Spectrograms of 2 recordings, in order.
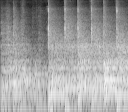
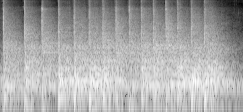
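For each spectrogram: First: Six bright, metallic pings from a hammer on steel sheet, each with a short clear ring: the dolly sits behind the blow. Second: Rapid, steady hammer blows on sheet steel give a hollow, drum-like thud rather than a bright ping.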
